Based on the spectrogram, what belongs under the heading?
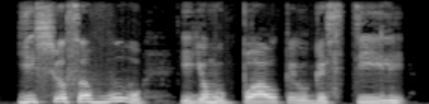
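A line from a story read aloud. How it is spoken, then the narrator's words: Laughing. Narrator (Russian): засмеялись Юхан и Нилла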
